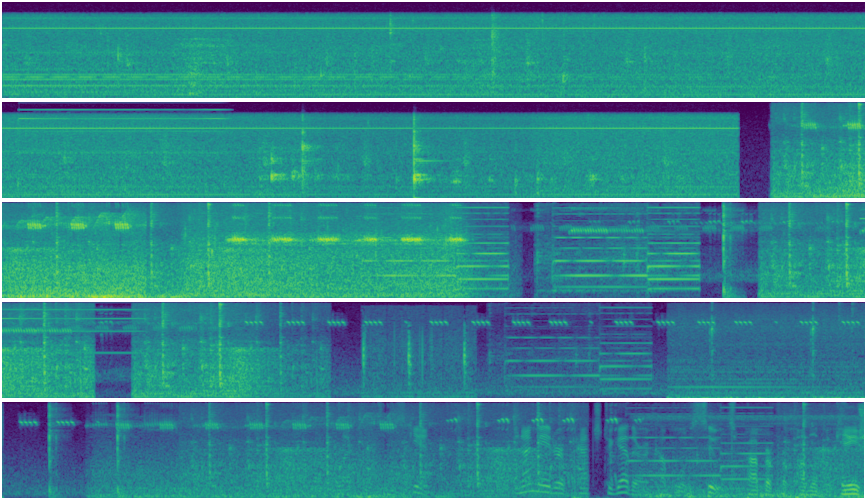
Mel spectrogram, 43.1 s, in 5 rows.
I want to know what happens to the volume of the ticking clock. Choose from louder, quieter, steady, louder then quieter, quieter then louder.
quieter.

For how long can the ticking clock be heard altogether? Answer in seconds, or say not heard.
43 s.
